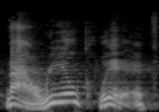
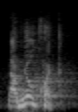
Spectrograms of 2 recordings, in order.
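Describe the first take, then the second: First: The phrase is spoken slowly. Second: The phrase is spoken quickly. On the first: The delivery clashes with the meaning of the words. The speaker calls it wrong. "I wouldn't say now real quick" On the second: The delivery matches the meaning of the words. The speaker calls it right. "when I say now real quick, I speak quickly"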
